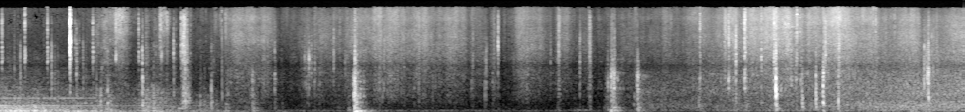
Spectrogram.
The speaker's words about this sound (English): I was still recording as I stepped out of the car. This section is the final few moments of the longer recording from my mobile.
